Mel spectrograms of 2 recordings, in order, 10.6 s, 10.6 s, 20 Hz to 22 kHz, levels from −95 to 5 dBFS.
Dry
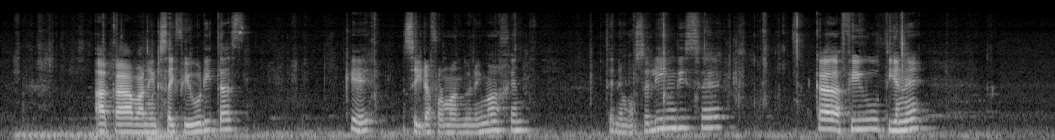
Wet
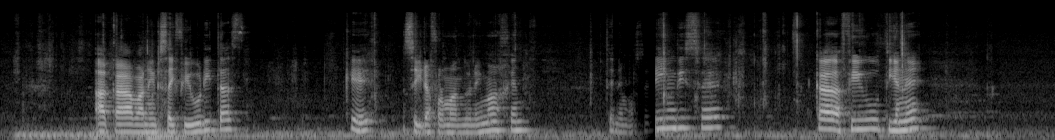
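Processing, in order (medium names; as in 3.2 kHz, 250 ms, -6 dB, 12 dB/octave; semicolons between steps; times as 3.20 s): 1.83–3.25 s: treble shelf 4.9 kHz -6 dB; 5.98–6.55 s: fade out quadratic; trim -6.5 dB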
